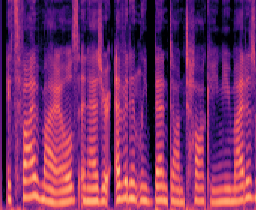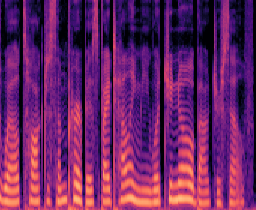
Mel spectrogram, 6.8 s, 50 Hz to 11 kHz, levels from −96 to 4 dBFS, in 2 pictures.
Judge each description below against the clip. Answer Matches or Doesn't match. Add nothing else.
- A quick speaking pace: Matches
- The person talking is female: Matches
